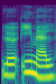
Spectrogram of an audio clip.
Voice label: email, french

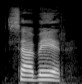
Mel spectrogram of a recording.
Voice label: saber, spanish

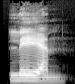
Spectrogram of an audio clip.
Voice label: "lean", spanish

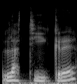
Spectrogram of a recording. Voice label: tiger, italian

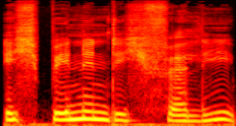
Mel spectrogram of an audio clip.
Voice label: i am in love female, german

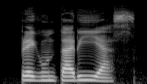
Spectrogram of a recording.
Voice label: "preguntarias", spanish

